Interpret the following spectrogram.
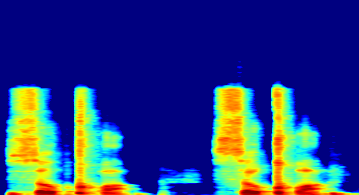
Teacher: glottal stops kind of cut the word off. So you're going to abruptly stop.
